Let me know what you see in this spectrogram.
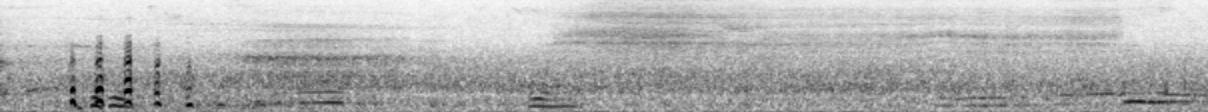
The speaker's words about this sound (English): Did you notice that there were a few friends with us? No? Yeah, birds have come. Yeah, it's wonderful. Lots of them too.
